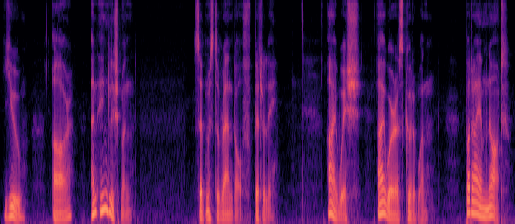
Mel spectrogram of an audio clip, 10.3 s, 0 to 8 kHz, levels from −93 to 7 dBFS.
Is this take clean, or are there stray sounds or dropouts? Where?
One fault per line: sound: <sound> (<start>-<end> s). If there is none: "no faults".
no faults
